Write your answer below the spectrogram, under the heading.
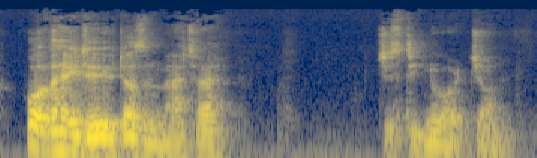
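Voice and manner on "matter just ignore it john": ordinary talk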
